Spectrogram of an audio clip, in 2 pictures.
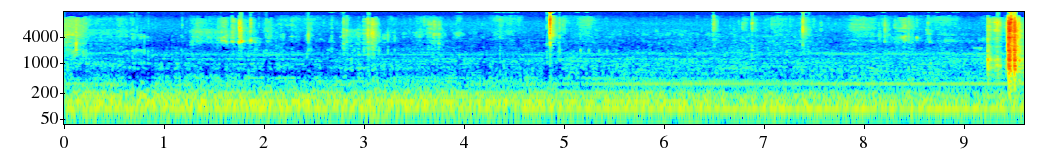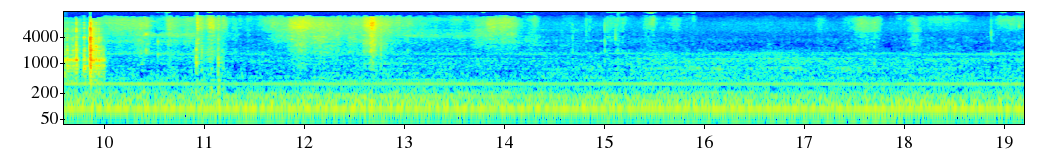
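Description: Small clicks and rattles of carp-fishing tackle being handled, with a sharp knock about halfway through and a lighter one just after, over a steady low hum.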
